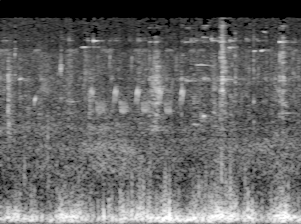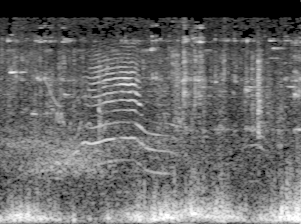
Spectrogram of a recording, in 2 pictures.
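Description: Percheron draft horse team pulling a forecart over grass: hoofbeats and cart and harness rattle over a steady low rumble, with one short high call that rises and falls about four seconds in.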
